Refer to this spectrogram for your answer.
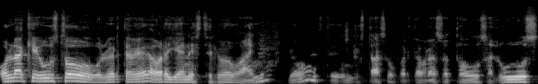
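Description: A man with a medium pitch talks very fast with hardly any pauses, using lively intonation and big swings in loudness, on a very clean recording with a silent background. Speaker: voice-over announcer and voice acting teacher. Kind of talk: interview conversation.

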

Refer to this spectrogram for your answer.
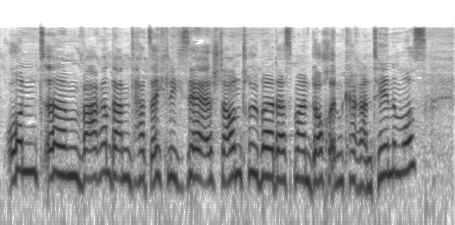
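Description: The intonation stays fairly even at a moderate pace. The sound is dry, with no echo. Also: woman, high pitch for a woman. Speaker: vlogger. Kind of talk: casual vlog chat. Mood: cheerful, relaxed. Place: open country. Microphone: phone near.

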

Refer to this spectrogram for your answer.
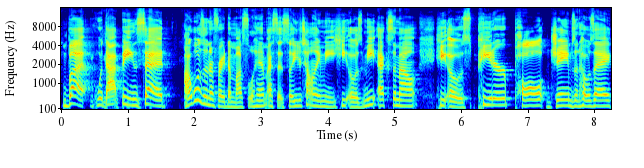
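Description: A woman speaks at medium pitch and a moderate pace in a plain, everyday voice, with ordinary pitch variation and very even loudness. The recording is very clean, and the background silent. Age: 30s. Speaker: entrepreneur in cannabis industry. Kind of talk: casual chat.

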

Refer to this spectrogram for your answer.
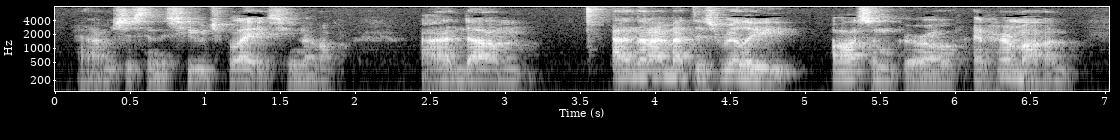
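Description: An animated, bright, sharp tone carries audible room echo. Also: man. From Rochester, New York, US; New York. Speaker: YouTuber and singer; YouTuber. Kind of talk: casual vlog monologue. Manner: animated, filler-heavy. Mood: animated storytelling. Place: home room. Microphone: phone near.

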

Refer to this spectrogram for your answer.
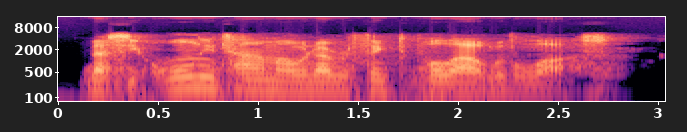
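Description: A man's fairly quick speech, dry with no echo, with noticeable background noise. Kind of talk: casual vlog rant. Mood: blunt, opinionated, mildly annoyed. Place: home room. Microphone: webcam.

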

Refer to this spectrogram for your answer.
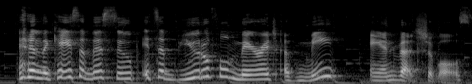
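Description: Faint music plays in the background. A woman with a high pitch speaks at a moderate pace. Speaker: cooking host. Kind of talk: tutorial. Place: kitchen.

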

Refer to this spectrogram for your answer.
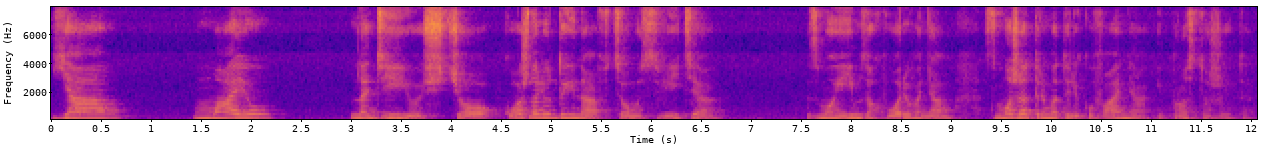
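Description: Speaking at a very slow pace with long, frequent pauses, a woman keeps a medium pitch and fairly even intonation. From Ukraine. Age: 30s. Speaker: patient advocate. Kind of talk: personal testimony. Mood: earnest, calm, grateful. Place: home room. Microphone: phone near.

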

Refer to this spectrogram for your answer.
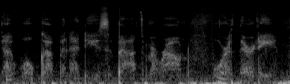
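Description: A woman whispering at a moderate pace. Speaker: home vlogger. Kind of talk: casual vlog storytelling. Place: home room. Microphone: studio mic.

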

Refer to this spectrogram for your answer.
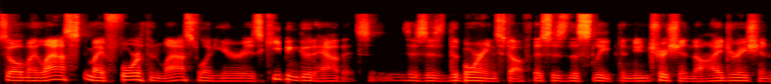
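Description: A man with a plain, everyday voice speaks at a moderate pace with hardly any pauses, a fairly low pitch and ordinary pitch variation. The background is quiet. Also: dry sound with no echo. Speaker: cycling coach and podcast host; cycling coach, podcast host. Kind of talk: interview podcast. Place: home room. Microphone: studio mic.

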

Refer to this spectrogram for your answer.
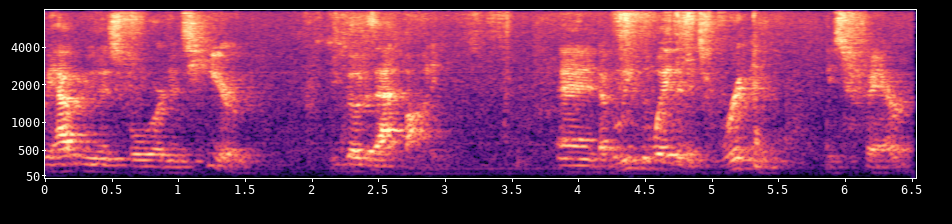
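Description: A man talks very fast amid noticeable background noise and audible room echo. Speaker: town councilman. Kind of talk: meeting remarks. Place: meeting room. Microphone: camera far.

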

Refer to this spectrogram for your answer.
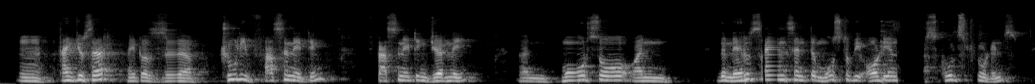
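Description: A man with a high voice and an Indian accent talks at a moderate pace with ordinary pitch variation. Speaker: science centre official and moderator; moderator. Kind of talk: formal introduction and moderated Q&A. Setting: video call. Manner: halting, many fillers. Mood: warm, appreciative. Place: office. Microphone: video call.

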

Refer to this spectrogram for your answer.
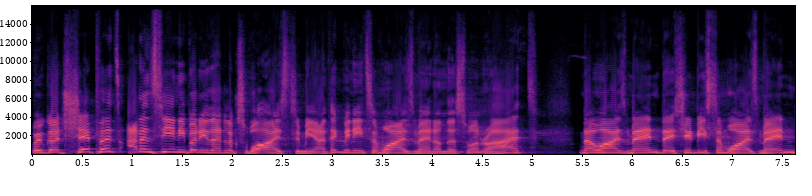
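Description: In a raised, projected voice, a man speaks with lively intonation and a bright, sharp tone. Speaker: pastor. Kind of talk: sermon. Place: church. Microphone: headset.

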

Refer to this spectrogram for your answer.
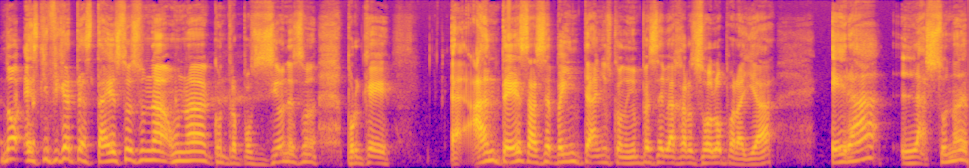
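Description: A man with a fairly high pitch and lively intonation speaks at a moderate pace. He takes long, frequent pauses, and the background is quiet. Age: 40s. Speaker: comedian podcast co-host. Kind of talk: casual chat. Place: studio. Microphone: studio mic.

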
